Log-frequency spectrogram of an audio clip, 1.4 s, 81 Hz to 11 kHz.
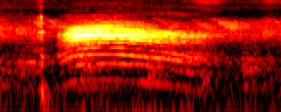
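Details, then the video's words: Male domestic cat in heat, just after mating, calling for a female: one drawn-out harmonic meow rising then slowly falling, about 0.7 seconds long, after a faint short click. "Meong meong sijantan manggil betina"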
